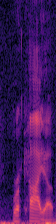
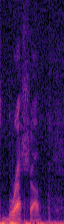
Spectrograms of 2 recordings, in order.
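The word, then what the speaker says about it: breccia: c c i a you'd think it'd be pronounced Braya but it's brasia and what a brasia is it has angular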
